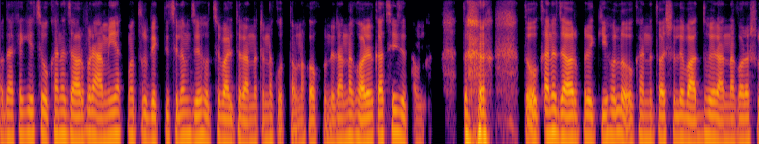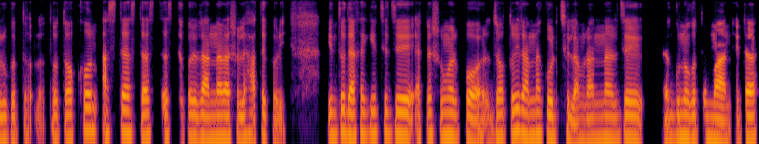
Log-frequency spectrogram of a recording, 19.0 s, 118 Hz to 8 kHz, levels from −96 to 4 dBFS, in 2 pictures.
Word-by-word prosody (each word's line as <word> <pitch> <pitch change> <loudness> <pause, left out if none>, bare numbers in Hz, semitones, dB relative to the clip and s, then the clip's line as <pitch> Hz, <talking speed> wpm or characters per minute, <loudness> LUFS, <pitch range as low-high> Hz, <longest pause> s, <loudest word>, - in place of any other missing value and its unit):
আ - - -4
দেখা 140 +1 -1
গিয়েছে 150 +2 -1
ওখানে 150 +1 0
যাওয়ার 135 -1 +4
পরে 155 -1 +2
আমিই 140 +4 +1
একমাত্র 150 -1 -6
ব্যক্তি 135 +1 -1
ছিলাম 145 +1 0
যে 135 - +4
হচ্ছে 130 +2 -4
বাড়িতে 125 +1 +1
রান্না-টান্না 120 +2 -3
করতাম - - -5
না - - -4
কখনোই। - - -3
রান্নাঘরের 130 -1 +4
কাছেই 145 +2 +2
যেতাম 120 -2 -4
না। - - -27 0.4
তো - - +1 0.7
তো - - -6
ওখানে 155 +3 +3
যাওয়ার 135 -1 +7
পরে 140 -2 +2
কী 140 - -2
হলো, 150 +1 +2
ওখানে 135 +2 -4
তো - - -5
আসলে 135 0 -2
বাধ্য 120 +3 +3
হয়ে 135 - +4
রান্না 125 +1 0
করা 125 0 +2
শুরু 130 0 -2
করতে 130 - -5
হলো। - - -11
তো - - -4
তখন 145 +5 +1 0.2
আস্তে, 155 - -5
আস্তে, 155 0 -9
আস্তে, 145 - -13
আস্তে 145 - -14
করে 140 0 0
রান্নার 135 +1 +2
আসলে 135 0 -3
হাতেখড়ি। - - -4 0.6
কিন্তু 145 +2 -3
দেখা 145 +2 +2
গিয়েছে 155 0 -4
যে 155 - +3 0.2
একটা 150 - -5
সময়ের 145 -1 -1
পর 130 -3 +3 0.2
যতই 145 +3 0
রান্না 145 0 0
করছিলাম, 135 -4 0
রান্নার 130 +1 -2
যে 140 - +3 0.5
আ - - +3
গুণগত 140 0 -1 0.2
মান 120 -2 +5
এটা 135 - 0
140 Hz, 200 wpm, -24 LUFS, 130-145 Hz, 0.7 s, যাওয়ার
